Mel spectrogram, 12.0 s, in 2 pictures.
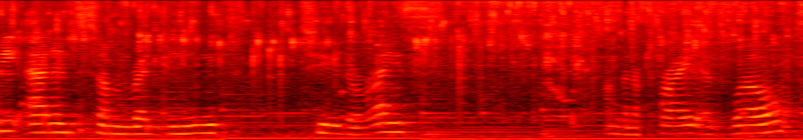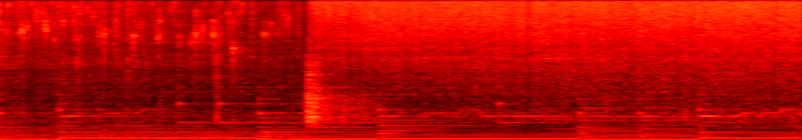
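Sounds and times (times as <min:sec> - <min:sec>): beans sizzling in oil: 0:00.0 - 0:12.0
oil crackling: 0:00.4 - 0:12.0.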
